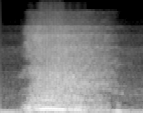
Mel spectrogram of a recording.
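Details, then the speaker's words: Lada Granta being flashed with new firmware (stock ROM saved), free revs: sharp rise and smooth fall with crisp pickup; slight misfire noted on cylinder two, then cylinder four. "Екінші цилиндрде кішкене бар екен. Тағы да бас. Екінші цилиндрде кішкене пропуск бар."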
